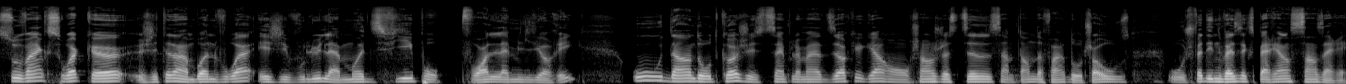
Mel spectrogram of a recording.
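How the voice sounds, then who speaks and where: Over a quiet background with dry sound and no echo, a man with a Quebec accent talks at a fairly slow pace with ordinary pitch variation. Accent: Québécois French. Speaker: podcast co-host. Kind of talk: casual chat. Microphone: studio mic.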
